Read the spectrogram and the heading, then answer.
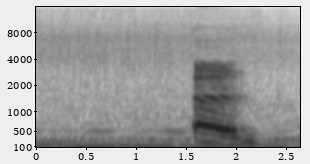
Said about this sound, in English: No, it's just, you know, pretty rainy out.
